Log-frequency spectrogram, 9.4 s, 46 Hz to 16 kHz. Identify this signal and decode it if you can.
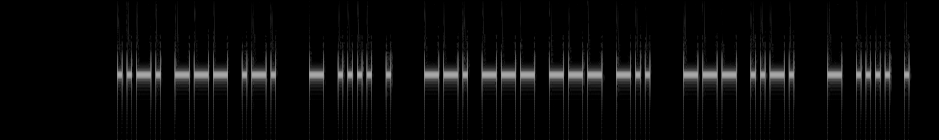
Morse code, heard as a keyed tone, about 25 wpm, 700 Hz. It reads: FOR THE GOOD OF THE
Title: Sets of 5 Words Encore2 25wpm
